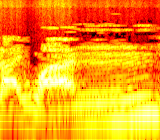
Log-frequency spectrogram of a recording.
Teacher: Agora, tendo essa divisão, então, eu posso fazer I want, e nota que a sua entonação está subindo aqui, ok? I want, eu não falei o T ainda, porque eu não sei qual vai ser a próxima palavra. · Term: o T está esperando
